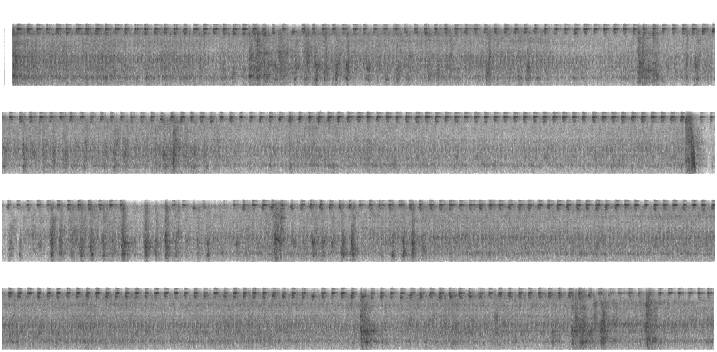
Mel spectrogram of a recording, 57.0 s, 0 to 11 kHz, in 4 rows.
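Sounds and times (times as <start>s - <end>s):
brick crusher machine grinding: 0.2s - 57.0s
sharp knocks: 27.6s - 38.6s.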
